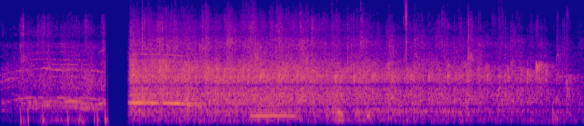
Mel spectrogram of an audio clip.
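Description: A morning audience applauds a special guest's arrival with sustained, loud clapping that cuts out briefly near the start, then resumes and holds steady before easing slightly toward the end.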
